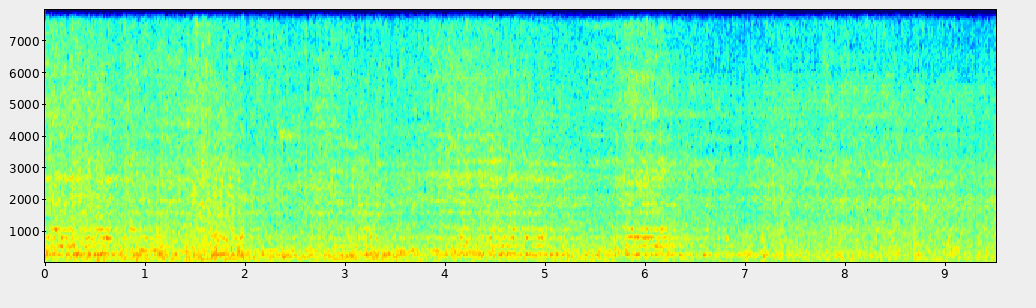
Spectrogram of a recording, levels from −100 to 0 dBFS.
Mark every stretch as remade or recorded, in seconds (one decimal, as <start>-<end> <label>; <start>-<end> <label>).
0.0-4.9 remade; 4.9-5.7 recorded; 5.7-9.5 remade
